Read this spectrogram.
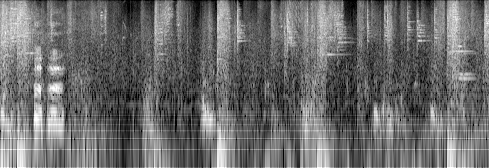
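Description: Magic spells whoosh and crackle as fighters clash.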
